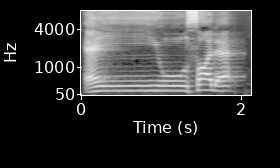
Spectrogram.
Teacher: ইয়া হরফটি হলো ইদগামে বাগুন্নার হরফ। তাহলে নুনকে আমরা পরবর্তী হরফ ইয়ার সাথে মিলিয়ে গুন্নার সহিত পড়ব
